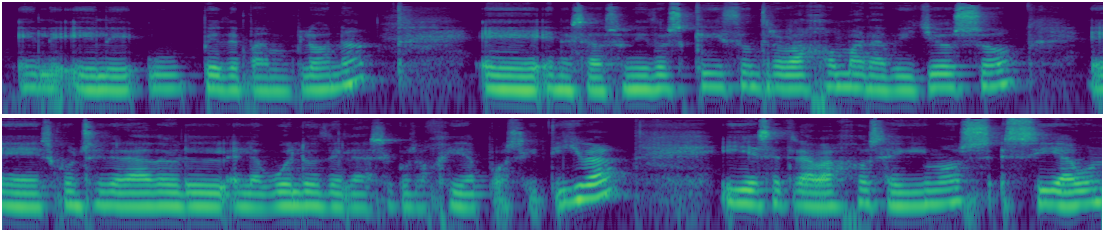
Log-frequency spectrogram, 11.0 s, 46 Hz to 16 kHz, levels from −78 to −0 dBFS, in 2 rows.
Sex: female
